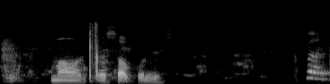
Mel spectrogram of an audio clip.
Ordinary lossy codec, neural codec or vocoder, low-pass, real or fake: Opus, 16 kbps; codec, 24 kHz, 3.1 kbps, DualCodec; 7.2 kHz; fake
